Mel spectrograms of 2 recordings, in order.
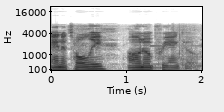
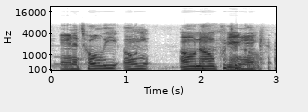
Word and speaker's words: Anatoly Onoprienko: Anatoly Onoprienko. – Anatoly Onoprienko.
